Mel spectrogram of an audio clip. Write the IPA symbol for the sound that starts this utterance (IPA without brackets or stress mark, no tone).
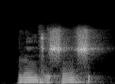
l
